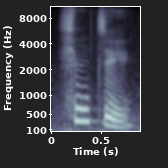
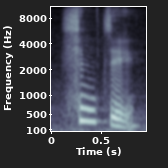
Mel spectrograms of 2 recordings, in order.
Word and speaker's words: 심지: 심고, 심고, 심다, 심다, 심지, 심지. All of the first sounds for the suffixes are read as tension sounds.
